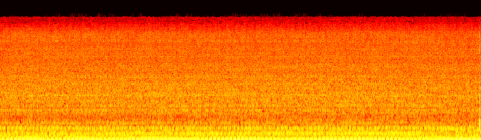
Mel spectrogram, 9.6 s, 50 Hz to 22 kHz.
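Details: Volvo XC70 right after start-up following cam cover bolt repair and timing belt check: steady, even idle beat around three per second with no ticks, knocks or stumbles; engine healthy, no trouble codes.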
